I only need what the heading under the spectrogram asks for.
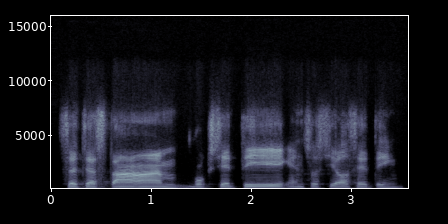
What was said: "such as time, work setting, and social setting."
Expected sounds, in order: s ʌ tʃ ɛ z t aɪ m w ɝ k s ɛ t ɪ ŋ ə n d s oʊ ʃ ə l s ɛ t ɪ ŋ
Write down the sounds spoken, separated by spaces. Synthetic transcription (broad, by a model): s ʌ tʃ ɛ s t aɪ m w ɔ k s ɛ t ɪ ŋ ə n s oʊ s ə l s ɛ t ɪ ŋ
